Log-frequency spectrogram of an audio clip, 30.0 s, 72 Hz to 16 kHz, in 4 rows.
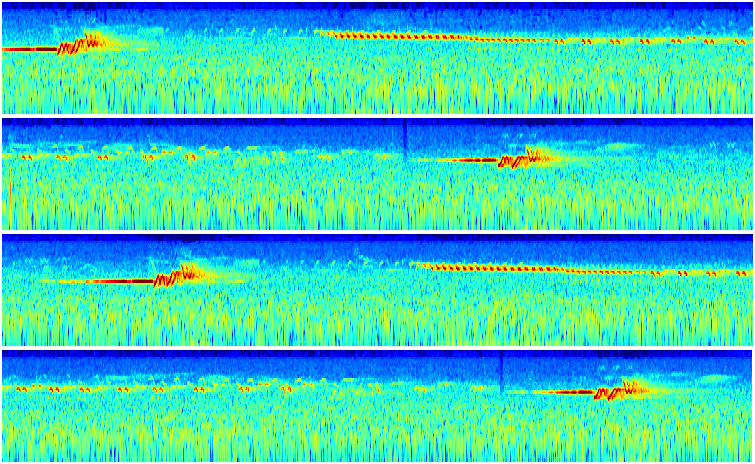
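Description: A songbird singing: short whistled calls that end in a quick upward sweep, and a long song of rapidly repeated notes that slides downward in pitch over several seconds. The same sequence comes round twice, about 16 seconds apart, over a steady background hiss.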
